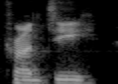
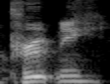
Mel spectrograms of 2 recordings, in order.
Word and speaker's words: Prunty: Some of that showed up in those freshmen like Prunty, which doesn't Les call him Prutney every time? You never know how he's going to pronounce it. Oh, he's done it right? Yeah. Okay. I feel like I only hear him say Prutney, and it makes me question myself, because I'm like, have I been pronouncing this thing wrong?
